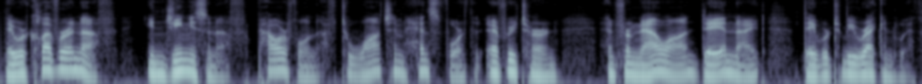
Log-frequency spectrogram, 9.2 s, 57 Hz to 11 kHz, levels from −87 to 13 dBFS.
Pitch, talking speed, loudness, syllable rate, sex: 105 Hz, 175 wpm, -21 LUFS, 5.7 syllables/s, male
